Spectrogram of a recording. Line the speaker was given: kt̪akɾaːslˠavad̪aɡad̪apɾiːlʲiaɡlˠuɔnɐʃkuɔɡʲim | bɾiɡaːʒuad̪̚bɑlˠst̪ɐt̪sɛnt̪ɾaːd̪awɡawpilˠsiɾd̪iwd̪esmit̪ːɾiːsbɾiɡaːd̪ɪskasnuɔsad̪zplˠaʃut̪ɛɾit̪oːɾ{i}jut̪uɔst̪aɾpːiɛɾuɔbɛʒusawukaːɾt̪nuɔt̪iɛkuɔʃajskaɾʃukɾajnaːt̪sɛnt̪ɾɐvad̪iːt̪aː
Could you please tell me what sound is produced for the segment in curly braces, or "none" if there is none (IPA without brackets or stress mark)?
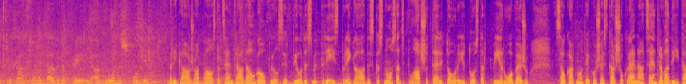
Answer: i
